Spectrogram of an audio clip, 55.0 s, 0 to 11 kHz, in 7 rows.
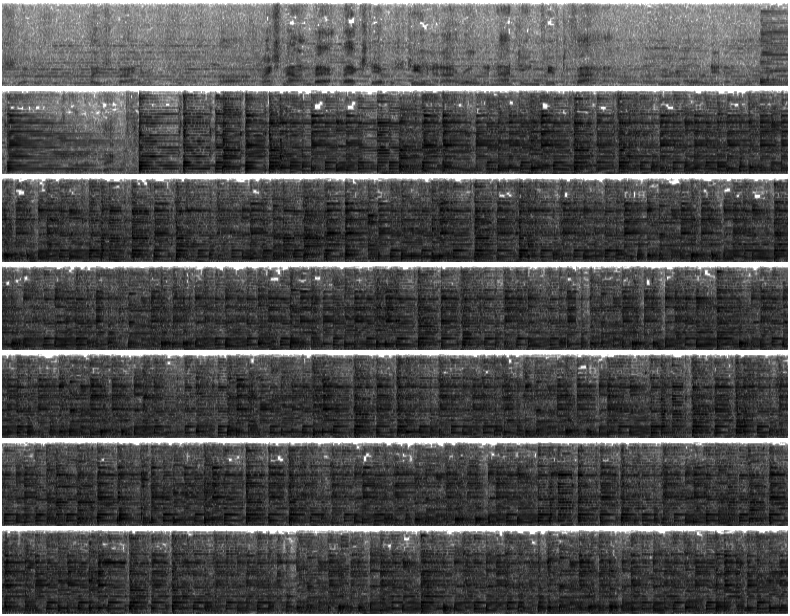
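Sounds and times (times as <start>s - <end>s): bluegrass banjo picking: 0.0s - 55.0s.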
